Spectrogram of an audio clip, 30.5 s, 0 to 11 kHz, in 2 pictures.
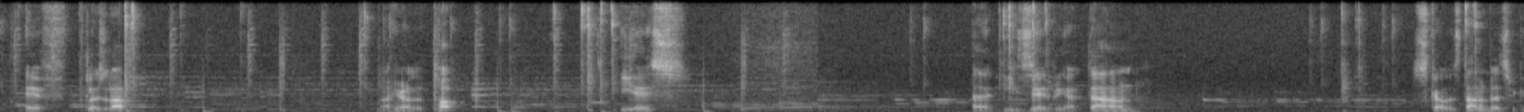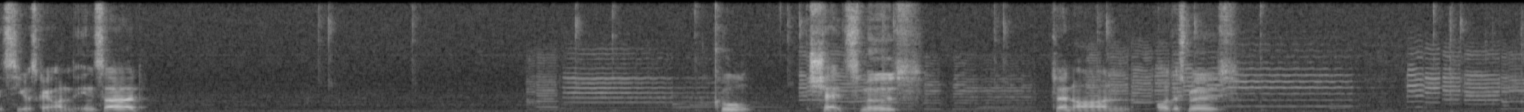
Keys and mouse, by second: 0.2 middle click, 1.3 f, 1.8 middle click, 4.4 alt+click, 5.1 alt+click, 5.8 e, 7.3 s, 9.1 click, 10.0 e, 10.3 z, 13.1 click, 13.4 Tab, 13.8 click, 14.6 s, 18.4 click, 19.3 click, 21.4-22.2 middle drag, 23.8 right click, 25.3 click, 26.2 click, 27.1 click, 27.8-29.6 middle drag, 29.8 click.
